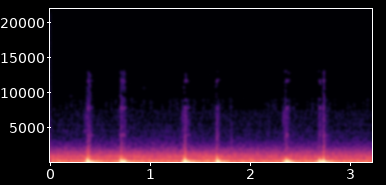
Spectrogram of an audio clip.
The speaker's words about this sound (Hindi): उसकी धड़कन तेज हो रही थी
